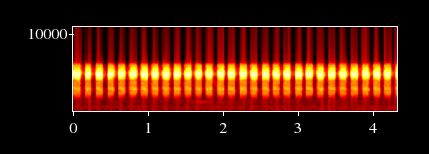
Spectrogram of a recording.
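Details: Italian cicada at Lake Garda (Gardasee) giving a loud rhythmic buzzing song, sharp rasping pulses repeated about three times a second in a very even beat, with faint background murmur.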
